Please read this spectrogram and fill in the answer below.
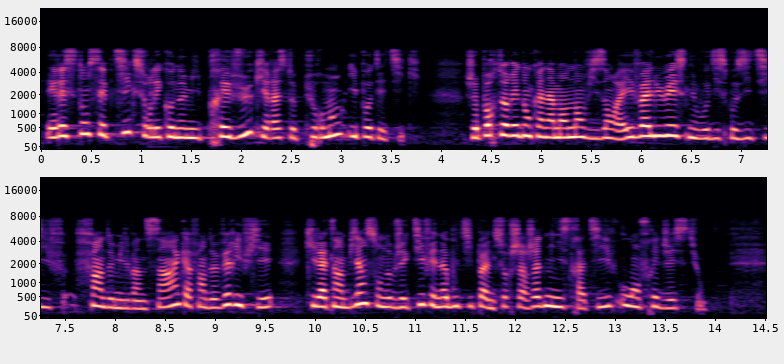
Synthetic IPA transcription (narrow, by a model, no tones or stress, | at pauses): eʁɛst̪ɔ̃sɛpt̪iksyʁlekɔnɔmipχevykʲiʁɛst̪pyʁmɑ̃ʔipɔt̪et̪ʰik | ʒ̥əpɔʁt̪əʁɛd̪ɔ̃kɛ̃namɑ̃d̪mɑ̃vizɑ̃aevalyesənuvod̪ispozit̪ʰifːɛ̃d̪əmilvɛ̃t̪sɛ̃kafɛ̃d̪əveʁifje | kilat̪ɛ̃bjɛ̃sɔ̃nɔbʒɛk̚t̪ifenabut̪ipaynsyʁʃaʁʒad̪minist̪χat̪ʰivuɛ̃fχed̪əʒɛst̪jɔ̰̃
